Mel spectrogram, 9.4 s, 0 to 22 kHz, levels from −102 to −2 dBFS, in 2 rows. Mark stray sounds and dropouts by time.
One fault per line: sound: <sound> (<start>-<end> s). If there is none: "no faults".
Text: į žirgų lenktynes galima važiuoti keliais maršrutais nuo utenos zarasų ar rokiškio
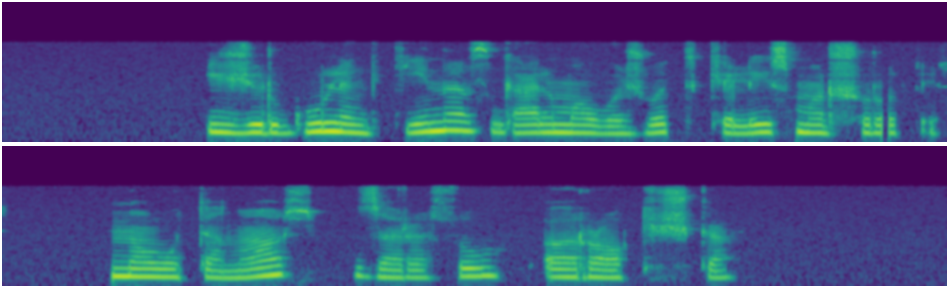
sound: dropout (4.4-4.4 s)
